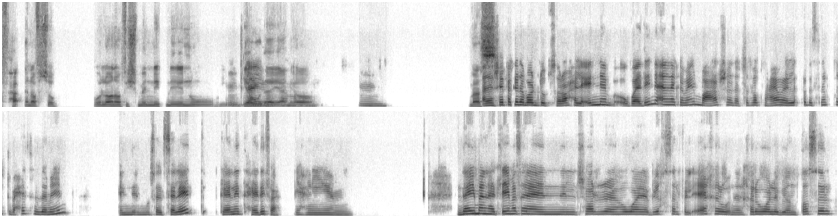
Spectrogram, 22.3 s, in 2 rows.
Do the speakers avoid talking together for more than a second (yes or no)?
no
